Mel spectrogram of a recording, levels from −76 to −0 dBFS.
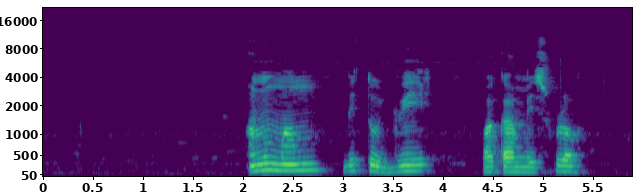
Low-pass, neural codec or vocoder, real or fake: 10.8 kHz; none; real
